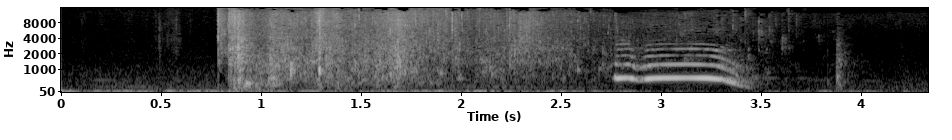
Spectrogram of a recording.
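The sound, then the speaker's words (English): A toddler leaps into water for the first time: a loud, rushing splash lasts around two seconds, then a brief high-pitched squeal from the child slides downward in pitch. A faint drip follows. “When the toddler decides to leap into the water for the first time, after watching you for over an hour, trying to get the thing ready.”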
